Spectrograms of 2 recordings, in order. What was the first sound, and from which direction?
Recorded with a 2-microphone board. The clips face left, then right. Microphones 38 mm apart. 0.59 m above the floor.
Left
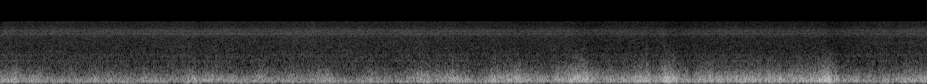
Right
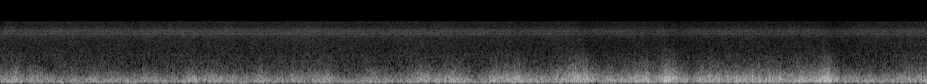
Only background noise.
